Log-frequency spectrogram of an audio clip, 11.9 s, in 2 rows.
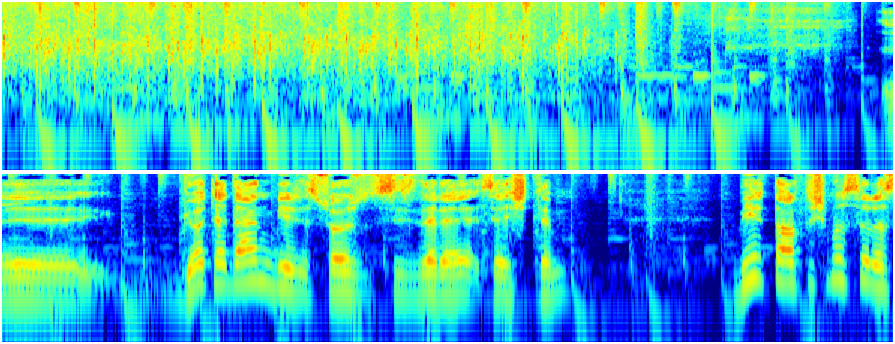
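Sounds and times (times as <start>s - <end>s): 
audience applause: 0.0s - 4.8s
speech: 5.9s - 9.8s, 10.8s - 11.8s.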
